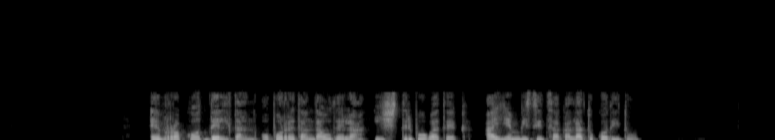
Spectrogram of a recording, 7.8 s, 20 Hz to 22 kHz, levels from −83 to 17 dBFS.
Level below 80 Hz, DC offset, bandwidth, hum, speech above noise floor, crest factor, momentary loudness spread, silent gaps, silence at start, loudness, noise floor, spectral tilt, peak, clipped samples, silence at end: -76 dBFS; under 0.1%; 8 kHz; none; over 64 dB; 20 dB; 8 LU; 4.75-4.85 s; 1.5 s; -27 LUFS; under -90 dBFS; -5.5 dB/octave; -8 dBFS; under 0.1%; 1.35 s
